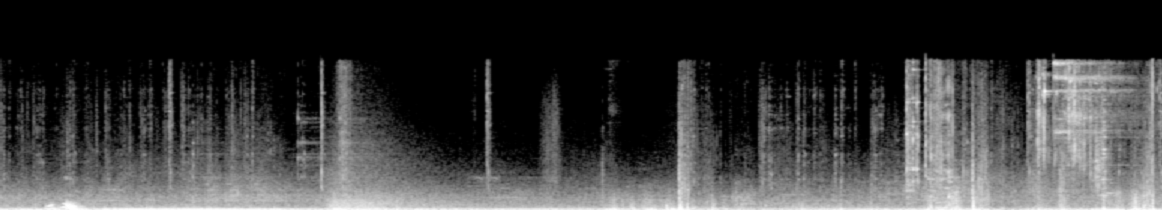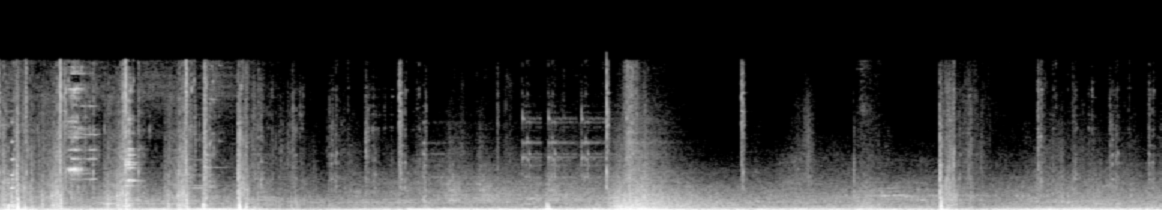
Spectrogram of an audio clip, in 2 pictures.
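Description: A young woman talks casually into a nearby microphone.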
